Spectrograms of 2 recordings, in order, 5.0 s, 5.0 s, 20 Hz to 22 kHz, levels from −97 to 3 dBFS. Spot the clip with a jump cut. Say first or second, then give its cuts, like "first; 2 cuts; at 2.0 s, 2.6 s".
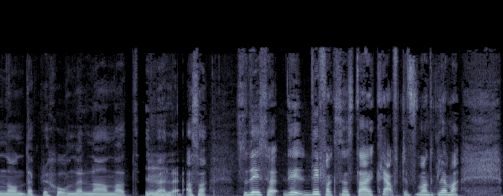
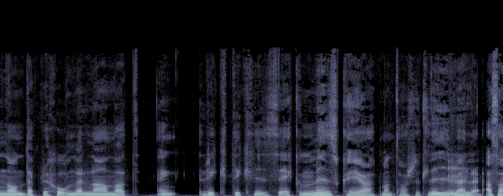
first; 1 cut; at 1.5 s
